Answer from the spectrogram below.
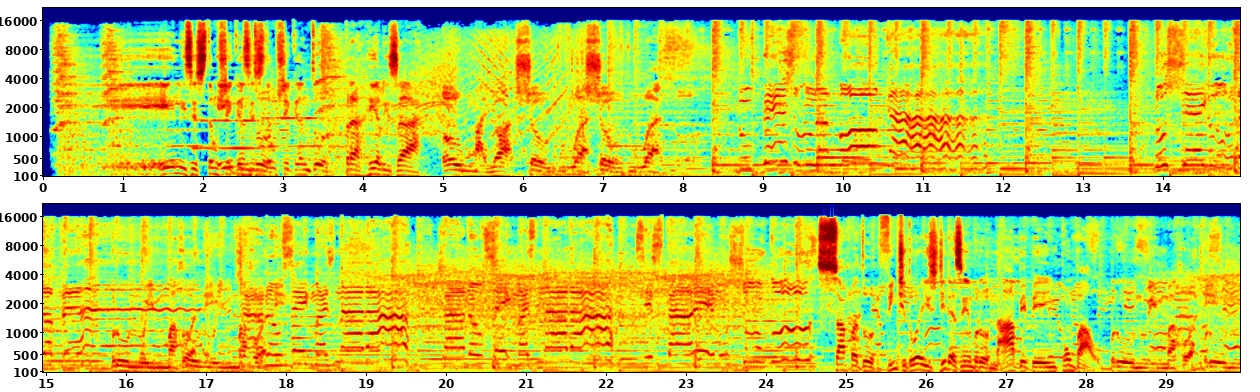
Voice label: spot; aabb show

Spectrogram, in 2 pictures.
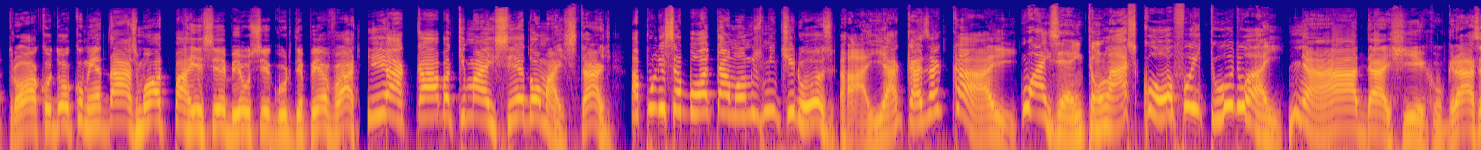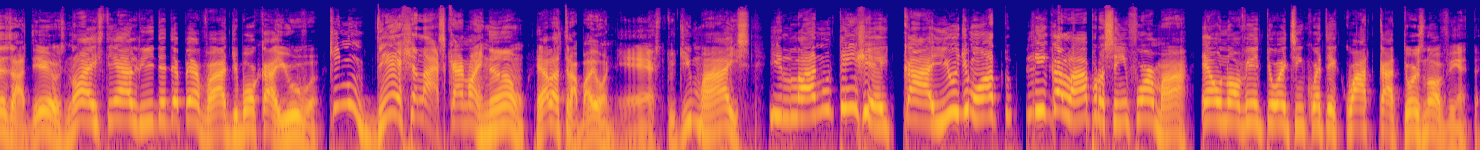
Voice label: publicidade voz caipira 2 vozes mesmo locutor

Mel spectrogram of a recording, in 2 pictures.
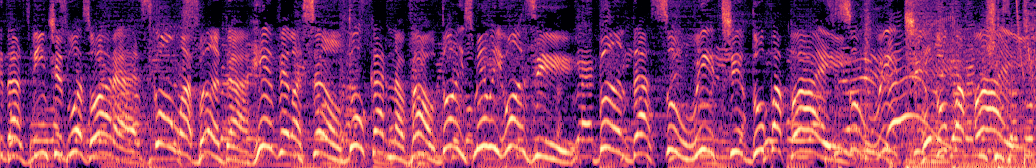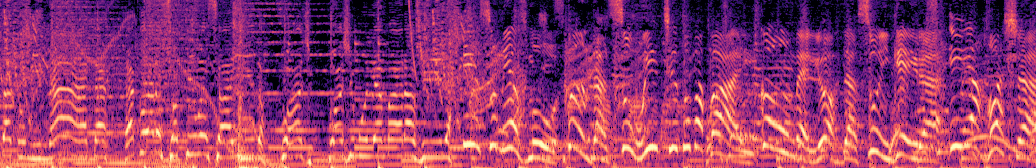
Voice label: chamada noite; mulher maravilha

